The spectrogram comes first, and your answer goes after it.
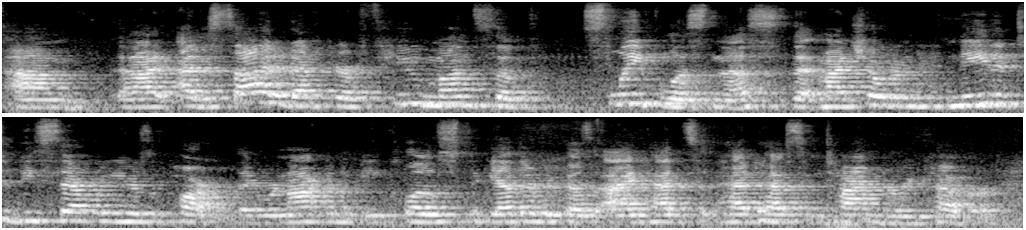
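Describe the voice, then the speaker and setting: Her voice is a little high, a bit bright and fairly even in intonation, moving a little fast with hardly any pauses. She's a woman in her thirties from Southwest Virginia with a slight Southern accent, giving a casual, self-deprecating retreat talk full of ums. The recording, made at a distance in a large echoey room, is very echoey and noisy.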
